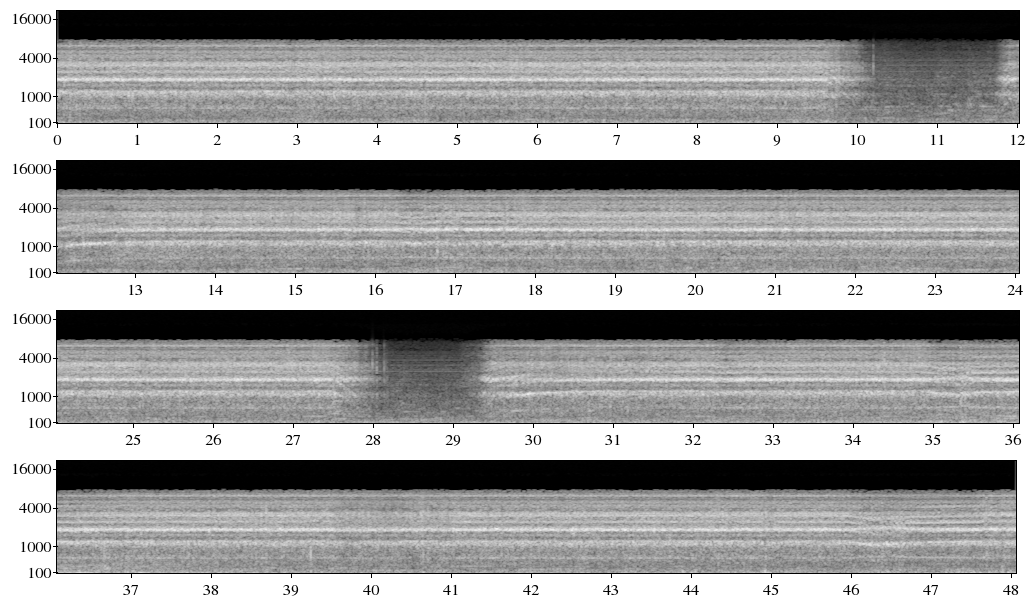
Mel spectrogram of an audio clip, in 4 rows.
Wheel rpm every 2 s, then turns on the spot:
160, 160, 160, 160, 150, 20, 140, 160, 160, 160, 160, 160, 160, 160, 30, 150, 160, 160, 160, 160, 160, 160, 160, 160.
none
